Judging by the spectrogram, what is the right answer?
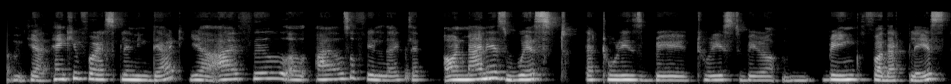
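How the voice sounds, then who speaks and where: A woman with a Nepali accent moderates an online question session. Her voice sits at a middle pitch, and she is polite, with somewhat halting phrasing. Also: fairly even intonation, mellow. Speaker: webinar host.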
